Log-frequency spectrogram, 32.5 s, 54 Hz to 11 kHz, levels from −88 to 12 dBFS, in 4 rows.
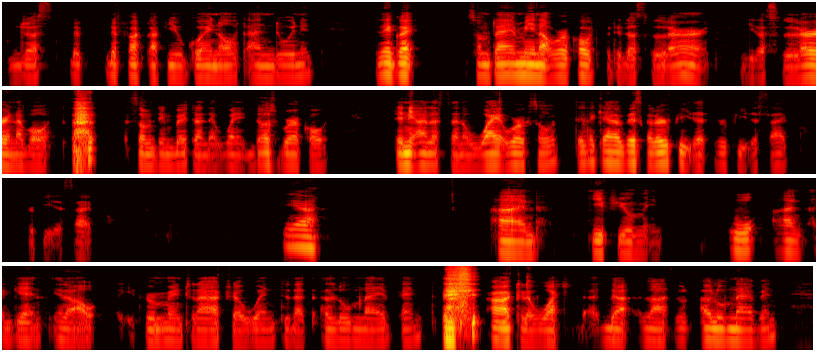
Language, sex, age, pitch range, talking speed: English, male, 20-39, 100-110 Hz, 150 wpm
